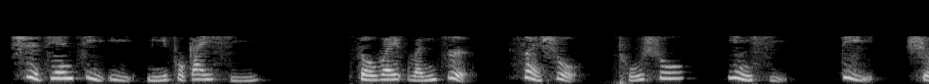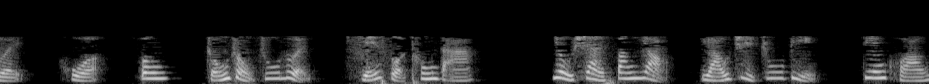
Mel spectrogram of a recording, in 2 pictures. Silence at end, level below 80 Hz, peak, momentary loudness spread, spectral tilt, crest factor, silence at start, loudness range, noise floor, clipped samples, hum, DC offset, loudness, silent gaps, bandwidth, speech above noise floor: 0 s; -50 dBFS; -4 dBFS; 15 LU; -10.5 dB/octave; 18 dB; 0.15 s; 4 LU; -84 dBFS; under 0.1%; none; under 0.1%; -21 LUFS; none; 3.8 kHz; 64 dB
